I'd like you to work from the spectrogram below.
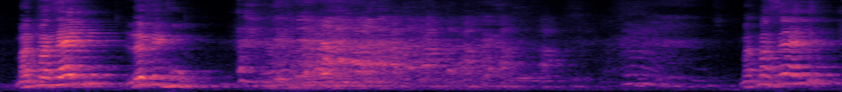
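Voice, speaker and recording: An actor playing a pompous, irascible, domineering professor in an absurdist stage play, with insistent, emphatic delivery. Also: male voice, very high voice, bright, forceful tone, a little hiss or hum. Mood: shaken, panicked. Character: domineering, irascible, pedantic male professor who turns murderous. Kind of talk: absurdist theatre acting. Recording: very echoey room, distant microphone.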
